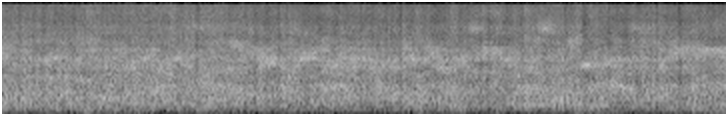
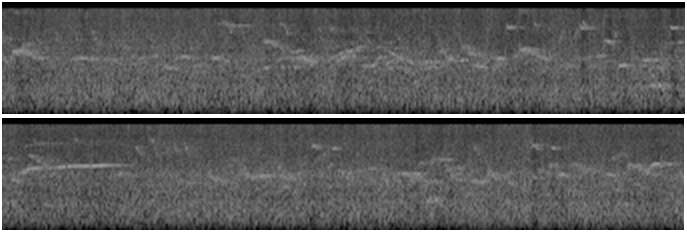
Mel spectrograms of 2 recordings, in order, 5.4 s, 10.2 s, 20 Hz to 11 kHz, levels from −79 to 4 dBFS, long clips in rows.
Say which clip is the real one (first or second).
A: second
